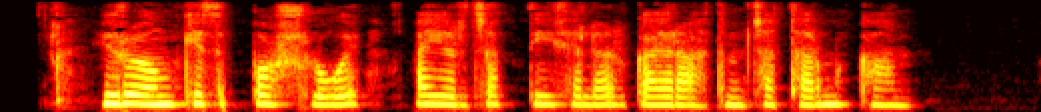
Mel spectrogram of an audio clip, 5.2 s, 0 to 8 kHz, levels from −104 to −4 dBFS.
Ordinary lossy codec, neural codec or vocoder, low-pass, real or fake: MP3, 48 kbps; none; 7.2 kHz; real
